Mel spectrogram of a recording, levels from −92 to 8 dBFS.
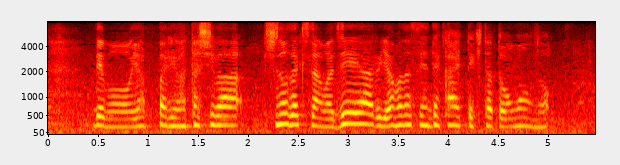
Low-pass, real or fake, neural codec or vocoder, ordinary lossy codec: none; real; none; none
